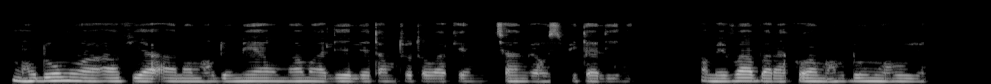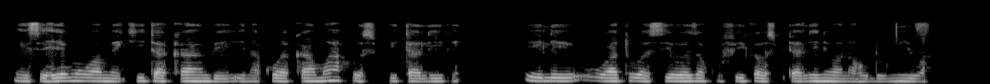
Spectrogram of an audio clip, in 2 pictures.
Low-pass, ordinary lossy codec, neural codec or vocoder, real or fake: 7.2 kHz; MP3, 64 kbps; none; real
